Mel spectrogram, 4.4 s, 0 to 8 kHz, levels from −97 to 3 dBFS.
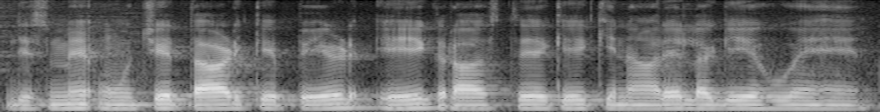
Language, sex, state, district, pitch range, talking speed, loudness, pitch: Hindi, male, Uttar Pradesh, Lucknow, 105-110 Hz, 165 wpm, -17 LUFS, 105 Hz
